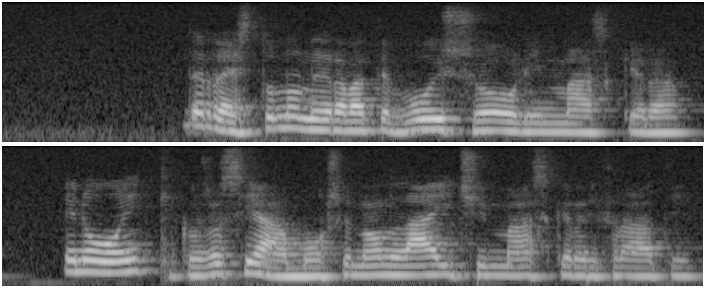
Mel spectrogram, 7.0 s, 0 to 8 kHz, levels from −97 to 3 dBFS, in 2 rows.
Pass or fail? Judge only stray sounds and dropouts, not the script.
pass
